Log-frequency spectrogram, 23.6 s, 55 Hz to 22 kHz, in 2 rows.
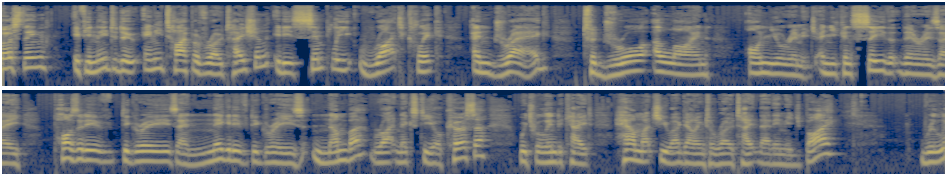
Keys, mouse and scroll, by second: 4.4-22.8 right drag.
